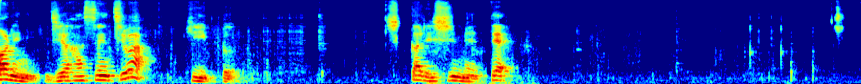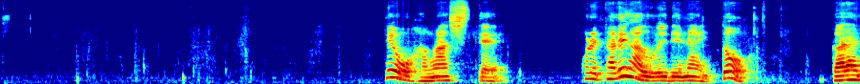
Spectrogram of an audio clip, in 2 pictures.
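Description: A woman speaks calmly and clearly close to a microphone, in short bursts.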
